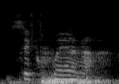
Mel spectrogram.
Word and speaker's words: Sequeira: originally uh and you your last name to pronounce it properly is Sequeira okay which I thought sounds punished but Portuguese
